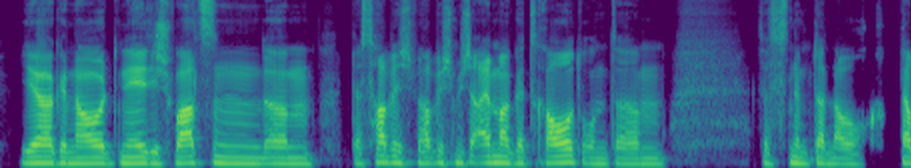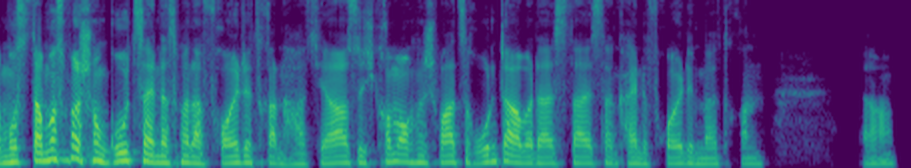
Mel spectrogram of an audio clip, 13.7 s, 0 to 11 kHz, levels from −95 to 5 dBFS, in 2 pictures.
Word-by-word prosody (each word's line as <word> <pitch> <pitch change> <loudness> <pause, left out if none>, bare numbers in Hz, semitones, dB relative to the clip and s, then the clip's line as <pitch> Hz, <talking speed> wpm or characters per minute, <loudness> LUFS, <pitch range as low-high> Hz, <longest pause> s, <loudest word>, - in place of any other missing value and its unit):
Ja, 120 0 +6
genau, 110 0 +4
ne, 115 0 +4
die 110 - -1
schwarzen, 115 -1 +2
ähm, 105 -1 -1 0.3
das 110 +4 -7
habe 130 -1 +4
ich 115 0 -6
habe 115 +1 -2
ich 115 +2 -4
mich 120 - -3
einmal 120 0 +3
getraut 120 +3 +3
und, 105 -2 -7
ähm, 100 -1 -4 0.7
das - - -7
nimmt 110 -4 -3
dann 105 -2 -1
auch 100 -2 -4
da 115 - +3
muss 130 +2 0
da 160 - +7
muss 180 +1 +4
man - - +6
schon 170 -5 +2
gut 160 +5 +1
sein, 145 -6 +3
dass 125 -2 -2
man 130 - 0
da 115 - +1
Freude 120 +4 -3
dran 115 -6 -8
hat, 100 0 -11
ja? 110 +2 -1
Also, 125 0 -3
ich 115 -2 -9
komme 140 +1 -2
auch 140 - -1
'ne 130 - -5
schwarze 130 +2 -2
runter, 135 +7 -3
aber 115 -1 +2
da 115 -1 -2
ist 115 +1 -11
da 115 - -1
ist 115 - -9
dann 110 - -9
keine 110 -1 -8
Freude 110 +2 -7
mehr 100 0 -10
dran, 105 0 -16 0.7
ja. - - -12
115 Hz, 235 wpm, -21 LUFS, 110-125 Hz, 0.7 s, da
